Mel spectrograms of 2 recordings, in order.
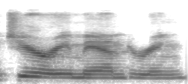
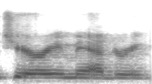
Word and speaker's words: gerrymandering: you who don't know we're all probably pronouncing it incorrectly because um the name gerrymandering came from a governor of massachusetts who his name was um gary so we should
